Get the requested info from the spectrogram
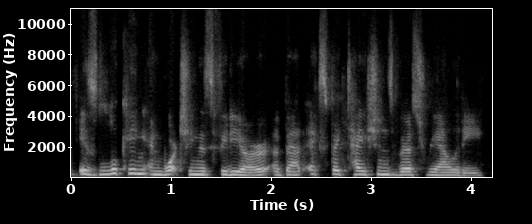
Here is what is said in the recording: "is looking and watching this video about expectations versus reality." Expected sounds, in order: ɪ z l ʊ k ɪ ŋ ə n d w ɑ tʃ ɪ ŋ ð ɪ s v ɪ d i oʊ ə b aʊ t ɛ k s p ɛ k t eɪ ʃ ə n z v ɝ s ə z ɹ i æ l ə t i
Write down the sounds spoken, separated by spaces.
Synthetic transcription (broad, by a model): ɪ z l ʊ k ɪ ŋ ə n w ɑ tʃ ɪ ŋ ð ɪ s v ɪ d i oʊ ə b aʊ t ɛ k s p ɛ k t eɪ ʃ ə n z v ɝ s ɹ i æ l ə t i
